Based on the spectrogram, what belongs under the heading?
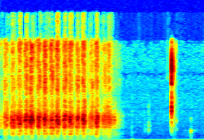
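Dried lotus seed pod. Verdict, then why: Loose. A dried American lotus seed pod is shaken, and the loose seeds inside rattle in a bright, dry burst of about fourteen quick rattles for roughly a second and a half. It then falls quiet apart from a few faint ticks and one short, sharp click. The noise comes from the seeds loose inside the matured pod, which normally fall out and float away on the water.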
